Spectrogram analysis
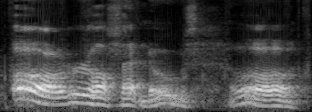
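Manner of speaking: loud, high hammed-up amazement; Santa. Santa sees Rudolph's nose glowing, loud mock amazement. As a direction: gasp it out big, starting high and easing down. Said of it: "he sees Rudolph, and Rudolph's nose".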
